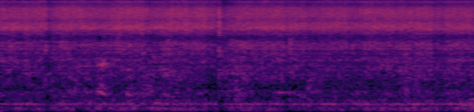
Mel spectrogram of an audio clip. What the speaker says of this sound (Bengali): এখন ভালো করে রসুনটা ভেজে নিতে হবে যাতে কাঁচা রসুনের গন্ধ না হয়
